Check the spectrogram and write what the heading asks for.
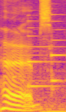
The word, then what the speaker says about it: herb: The H is silent.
